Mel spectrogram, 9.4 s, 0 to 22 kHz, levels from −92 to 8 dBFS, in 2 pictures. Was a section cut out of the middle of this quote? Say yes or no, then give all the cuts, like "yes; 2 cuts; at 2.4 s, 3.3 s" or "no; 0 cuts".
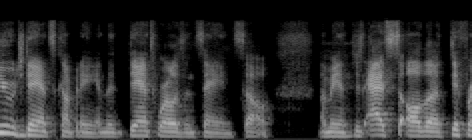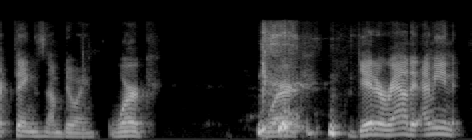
yes; 2 cuts; at 5.7 s, 8.2 s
